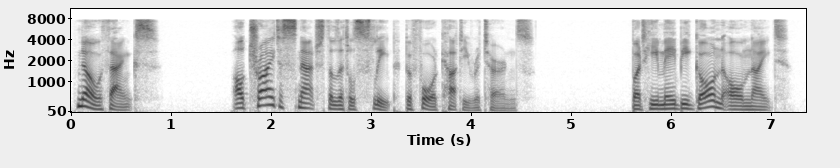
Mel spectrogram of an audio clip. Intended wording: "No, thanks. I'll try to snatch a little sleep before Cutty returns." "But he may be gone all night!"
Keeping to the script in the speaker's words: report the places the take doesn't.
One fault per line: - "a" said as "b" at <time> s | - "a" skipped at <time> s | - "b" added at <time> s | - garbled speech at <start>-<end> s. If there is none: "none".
- "a" said as "the" at 2.5 s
